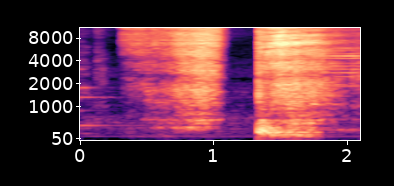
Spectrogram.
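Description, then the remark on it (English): A sliding door opens with a swelling, airy rush that fades, followed after a short pause by a second abrupt, louder scraping slide that tapers off. No voices. “As it sounds like that sliding door has now opened all the way up.”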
